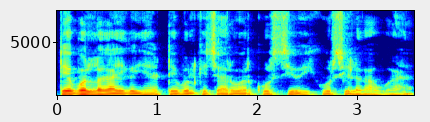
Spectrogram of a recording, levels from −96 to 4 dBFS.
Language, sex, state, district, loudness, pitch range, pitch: Hindi, male, Jharkhand, Deoghar, -21 LUFS, 100-110 Hz, 105 Hz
